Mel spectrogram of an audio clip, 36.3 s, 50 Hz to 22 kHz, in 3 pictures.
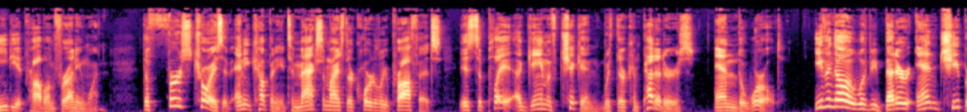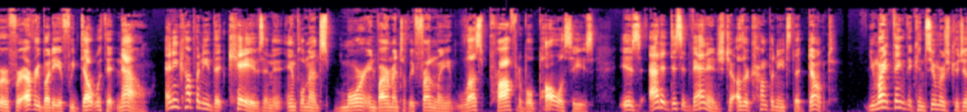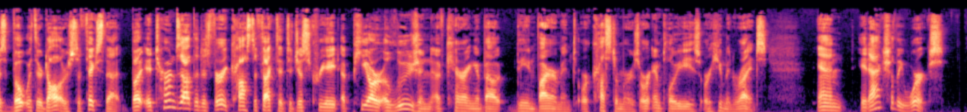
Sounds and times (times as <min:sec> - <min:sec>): Speech: 0:00.0 - 0:33.8, 0:34.4 - 0:36.1.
